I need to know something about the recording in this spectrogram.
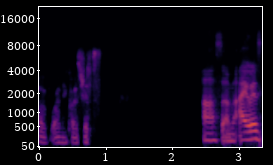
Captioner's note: laughs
